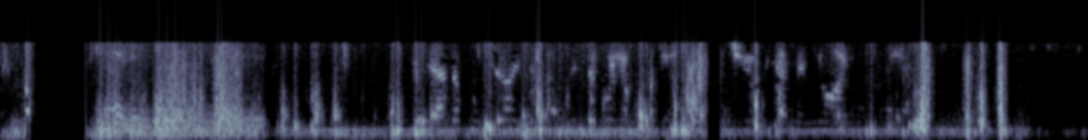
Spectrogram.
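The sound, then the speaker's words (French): Strong wind buffets a telephone line, producing loud, rumbling low-pitched roars and crackling gusts in uneven bursts, with muffled talk breaking through the noise. “Alors, excusez-moi, madame, je vous entends pas très bien, il y a beaucoup de vent.”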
